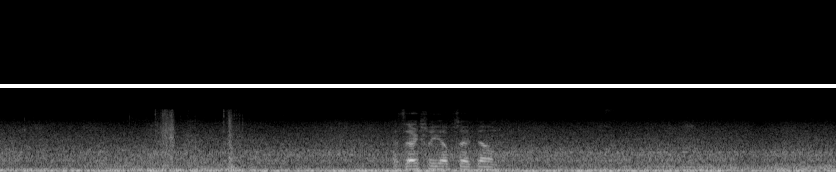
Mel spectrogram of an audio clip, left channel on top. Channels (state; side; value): silent; left; digital silence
